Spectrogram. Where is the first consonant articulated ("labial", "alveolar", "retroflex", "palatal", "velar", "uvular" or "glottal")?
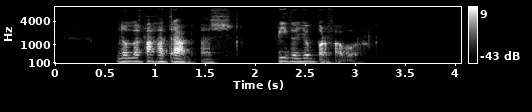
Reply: alveolar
